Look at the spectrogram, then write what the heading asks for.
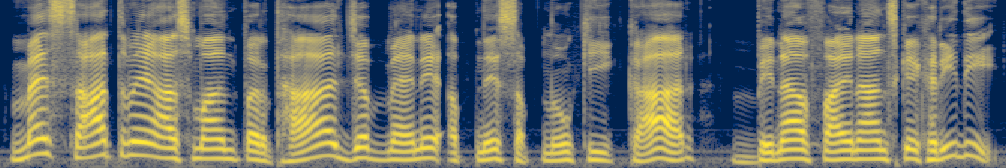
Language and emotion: Hindi, happy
